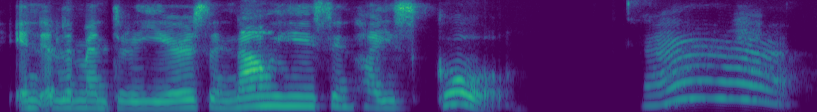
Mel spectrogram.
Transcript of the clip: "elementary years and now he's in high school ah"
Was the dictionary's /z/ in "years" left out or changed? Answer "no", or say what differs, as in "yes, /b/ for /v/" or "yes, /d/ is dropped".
yes, /s/ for /z/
